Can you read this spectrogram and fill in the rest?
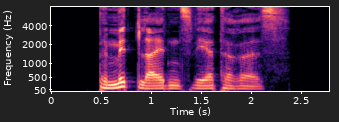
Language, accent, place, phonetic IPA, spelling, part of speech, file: German, Germany, Berlin, [bəˈmɪtlaɪ̯dn̩sˌvɛɐ̯təʁəs], bemitleidenswerteres, adjective, De-bemitleidenswerteres.ogg
- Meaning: strong/mixed nominative/accusative neuter singular comparative degree of bemitleidenswert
